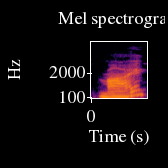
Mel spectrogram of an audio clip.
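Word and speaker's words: Mai: you pronounce that kais m-a-i i might assume that's pronounced my so it gives us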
